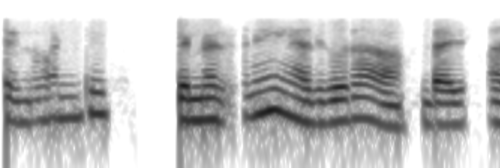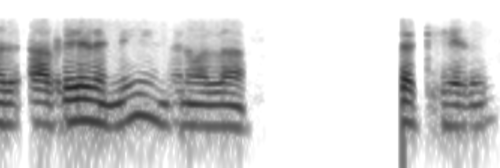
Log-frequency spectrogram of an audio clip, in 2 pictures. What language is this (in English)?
Telugu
